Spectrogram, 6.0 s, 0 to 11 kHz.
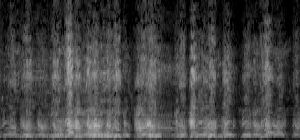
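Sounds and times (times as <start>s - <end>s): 
two dogs barking and yipping excitedly: 0.0s - 5.9s.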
